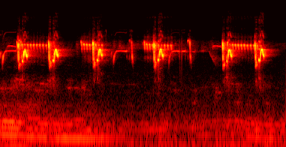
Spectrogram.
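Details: Four pulsed, buzzy prinia phrases roughly a second apart, each joined by thin whistled slides, as the birds answer one another; a faint low hum sits underneath.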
